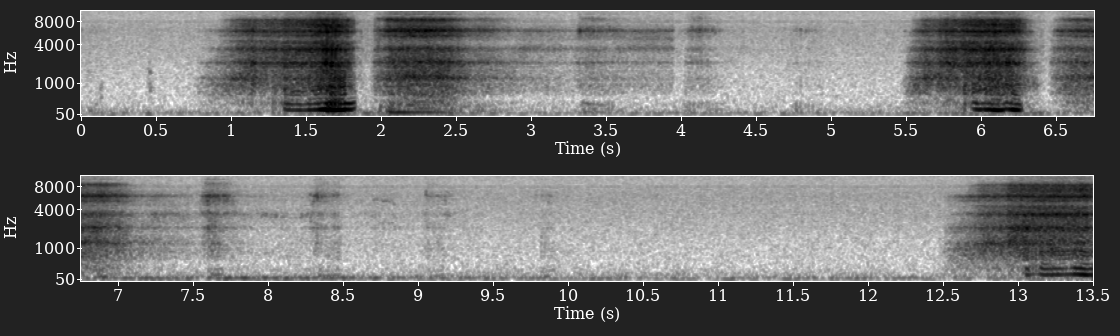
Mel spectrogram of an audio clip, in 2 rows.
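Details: Accidental recording of an adult sleeping, self-described as snoring funny: irregular snorting snores with a brief catch, then soft wheezy breath-outs, about 13 breaths a minute, quiet room noise behind.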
